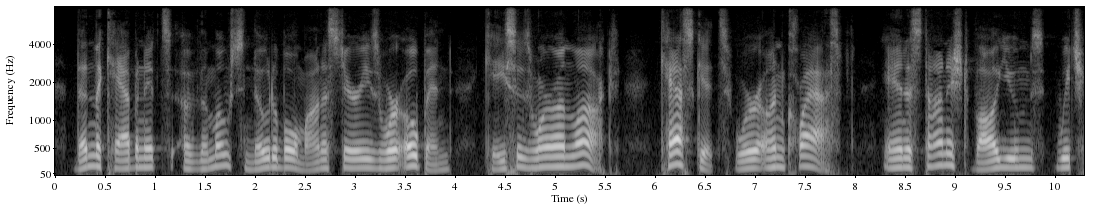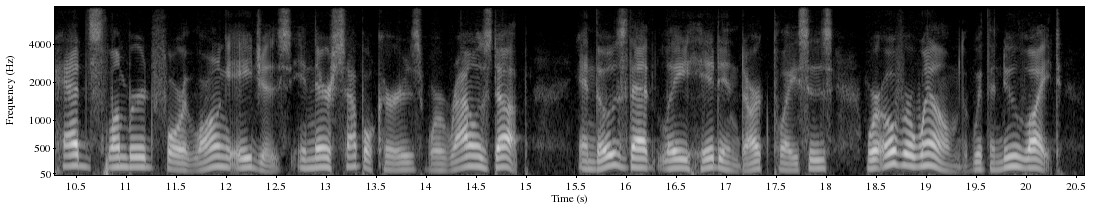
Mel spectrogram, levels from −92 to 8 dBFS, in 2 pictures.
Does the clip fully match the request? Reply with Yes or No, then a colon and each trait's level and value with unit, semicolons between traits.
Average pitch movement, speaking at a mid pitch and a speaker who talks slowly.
Yes: average, 4.0 semitones; medium, 155 Hz; slow, 130 wpm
